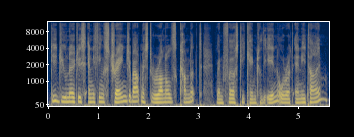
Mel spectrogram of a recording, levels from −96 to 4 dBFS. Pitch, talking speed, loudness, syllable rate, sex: 170 Hz, 215 wpm, -17 LUFS, 5.5 syllables/s, male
